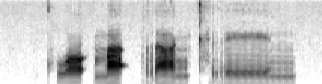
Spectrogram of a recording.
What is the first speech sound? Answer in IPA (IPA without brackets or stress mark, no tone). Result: kʰ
